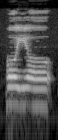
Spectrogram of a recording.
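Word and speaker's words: ποιέω: Se pronuncia poieo.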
